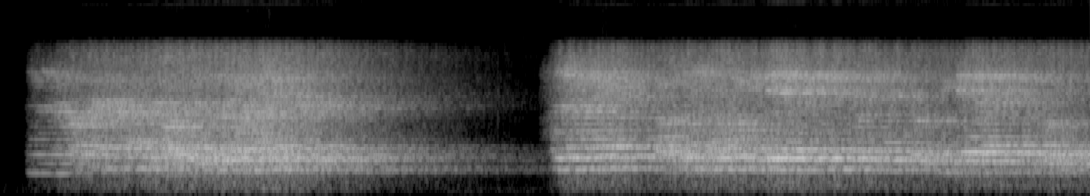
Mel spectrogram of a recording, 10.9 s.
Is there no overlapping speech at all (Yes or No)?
No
